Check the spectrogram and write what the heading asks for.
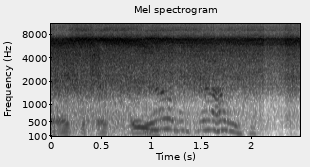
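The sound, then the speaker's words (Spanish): A pressure cooker hisses steam in a steady, high-pitched whistling rush that holds constant throughout, while people talk over it. “Cuidado las manos, madre Va, sí, eh, la olla presión.”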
